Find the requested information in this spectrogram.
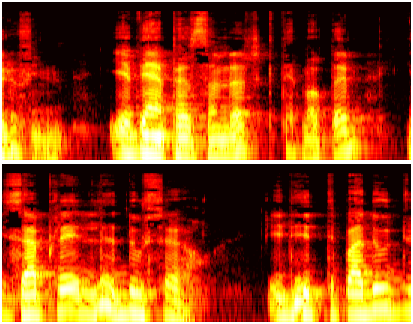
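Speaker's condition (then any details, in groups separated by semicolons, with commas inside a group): Primary progressive multiple sclerosis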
